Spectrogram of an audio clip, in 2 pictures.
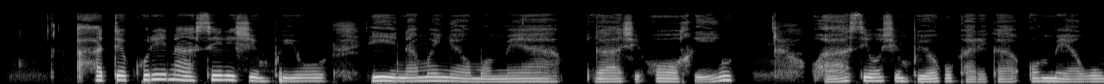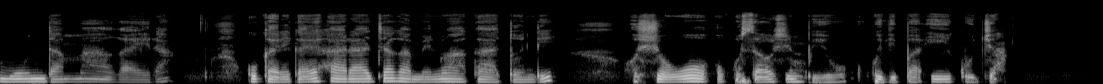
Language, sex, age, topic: Oshiwambo, female, 25-35, agriculture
